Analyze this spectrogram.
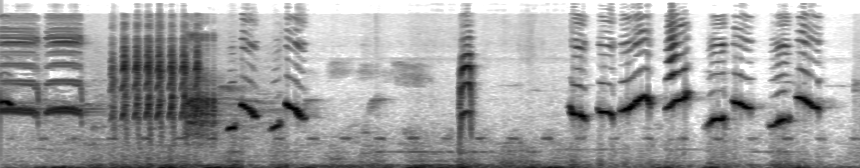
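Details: Captive laughingthrushes, a tame black laughingthrush singing forest-style and a female's ro khẹt, meant to stir wild-caught birds. A held whistle, a harsh buzzy rattle, then a run of bright slurred whistles rising and dipping.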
